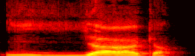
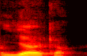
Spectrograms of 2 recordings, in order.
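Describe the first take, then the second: First: The y sound is doubled and held. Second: The y sound is single and short. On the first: The speaker calls it right. "mais iaka. Il faut tenir le y" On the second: The speaker calls it wrong. "C'est pas iaka"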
